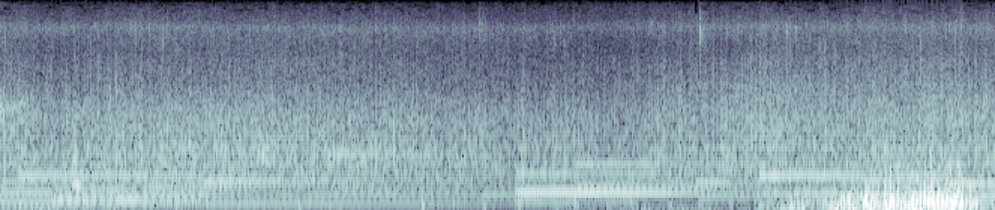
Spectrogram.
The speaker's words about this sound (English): oh, it's getting windy.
